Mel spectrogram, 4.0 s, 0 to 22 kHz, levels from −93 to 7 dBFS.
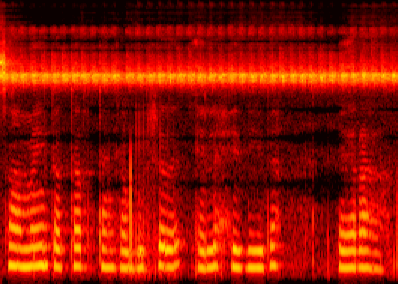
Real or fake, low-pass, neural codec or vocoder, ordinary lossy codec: fake; none; vocoder, 44.1 kHz, 128 mel bands every 512 samples, BigVGAN v2; none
